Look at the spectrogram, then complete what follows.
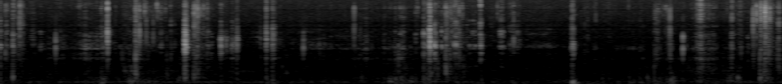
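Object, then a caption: Soap bar cut with a metal blade. A solid white bar of soap with orange and yellow edges is held in the hand while a metal utility knife blade slices and scrapes thin pieces off it. The sound is a series of quiet, crisp, crunchy scrapes and bright, short ticks with brief pauses between cuts.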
